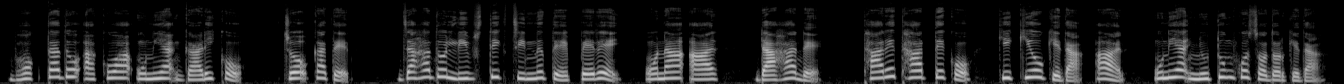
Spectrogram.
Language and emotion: Santali, neutral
